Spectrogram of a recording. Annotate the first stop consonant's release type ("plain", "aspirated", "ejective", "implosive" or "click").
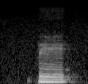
plain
